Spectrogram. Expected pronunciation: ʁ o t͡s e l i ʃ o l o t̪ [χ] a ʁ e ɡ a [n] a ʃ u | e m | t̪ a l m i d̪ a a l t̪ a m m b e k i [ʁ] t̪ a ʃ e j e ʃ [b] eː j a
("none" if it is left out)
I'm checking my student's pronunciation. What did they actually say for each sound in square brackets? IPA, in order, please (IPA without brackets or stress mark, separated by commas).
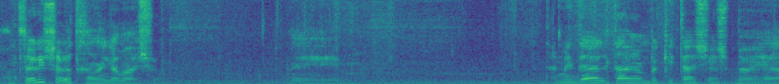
χ, m, none, b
